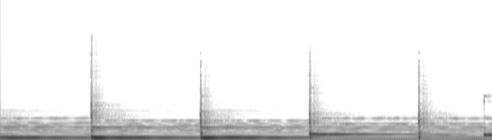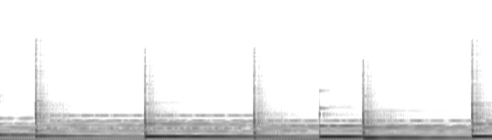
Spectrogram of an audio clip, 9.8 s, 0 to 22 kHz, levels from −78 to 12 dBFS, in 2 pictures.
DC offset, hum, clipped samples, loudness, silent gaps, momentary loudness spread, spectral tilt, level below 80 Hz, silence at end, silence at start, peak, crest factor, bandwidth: under 0.1%; none; under 0.1%; -19 LUFS; none; 18 LU; -5 dB/octave; -48 dBFS; 0 s; 0 s; -4 dBFS; 14 dB; 8.8 kHz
